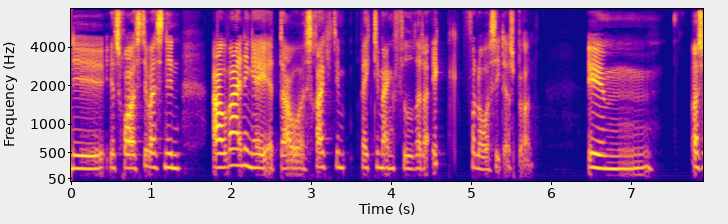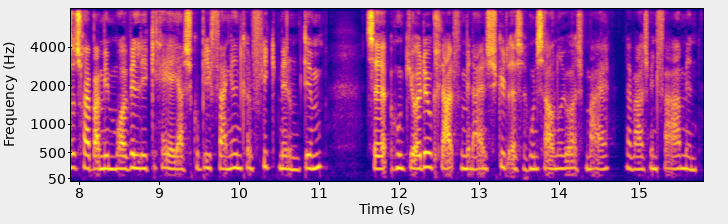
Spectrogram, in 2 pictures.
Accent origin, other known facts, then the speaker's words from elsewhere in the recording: Jonstrup, Capital Region of Denmark, Denmark; jeg bliver født tilbage i 99 i sådan en lille by, der hedder Jonstrup, som ligger 20 km uden for København. Og her bor jeg med min mor, som hedder Rikke, og min far, som hedder Mohammed. Og min far er jo så indvandrer fra Nordmakedonien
